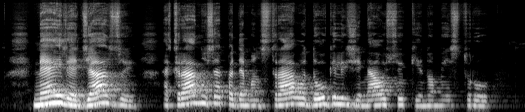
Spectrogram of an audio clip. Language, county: Lithuanian, Panevėžys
